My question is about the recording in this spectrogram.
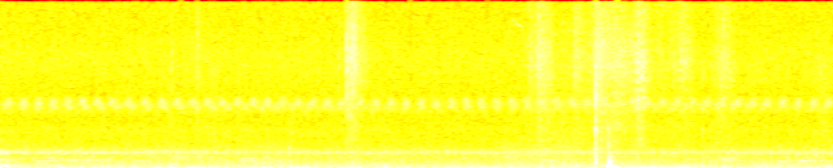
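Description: Faint steady high-pitched pulsing trill, like a chirping insect, over quiet room tone, with a single soft knock about six seconds in.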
